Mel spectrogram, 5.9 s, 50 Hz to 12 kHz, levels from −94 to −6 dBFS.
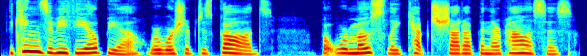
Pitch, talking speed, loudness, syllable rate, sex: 235 Hz, 175 wpm, -16 LUFS, 5.1 syllables/s, female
